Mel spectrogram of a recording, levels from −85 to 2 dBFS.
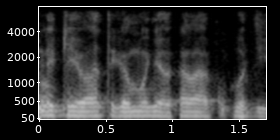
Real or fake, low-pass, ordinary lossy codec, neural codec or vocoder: fake; 7.2 kHz; none; codec, 24 kHz, 1.5 kbps, HILCodec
